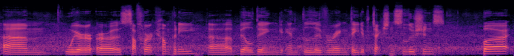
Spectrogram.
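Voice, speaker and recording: A man's voice: a little high, level tone, normal speed, noisy background. A man from France with a French accent, answering as an interview guest in a conversational way. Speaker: interview guest, technical marketing manager. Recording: busy crowd chatter behind.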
